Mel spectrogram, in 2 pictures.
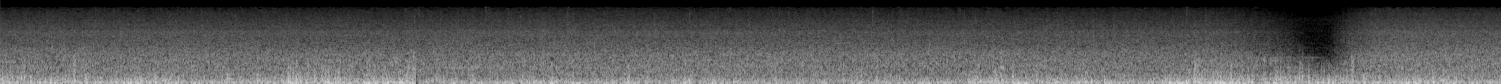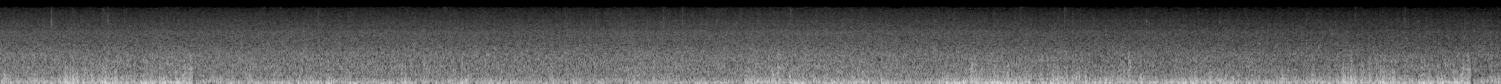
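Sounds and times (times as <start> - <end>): deep rumble: 0.0 - 17.4
heavy rain: 0.0 - 30.0.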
